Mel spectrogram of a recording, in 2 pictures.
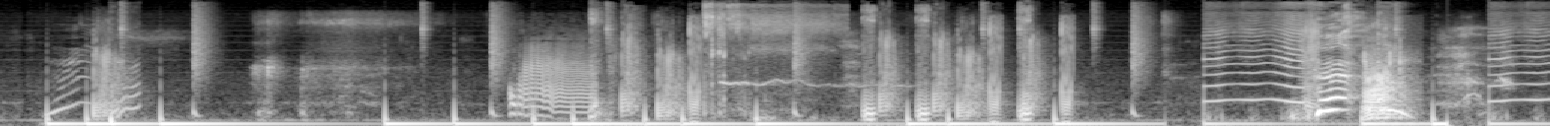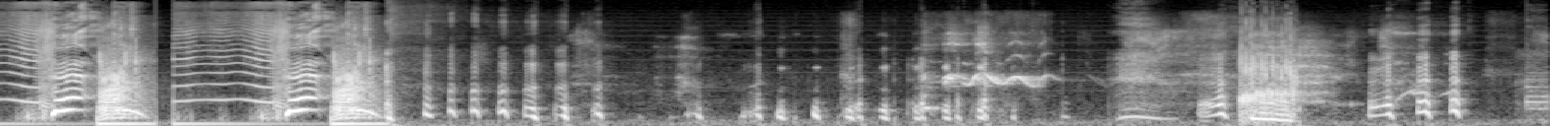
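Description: A loud song remix built from fart sound effects: pitched, wobbling farts ride over a heavy thumping bass beat, then give way to choppy, rapid bursts of fart noises near the end.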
